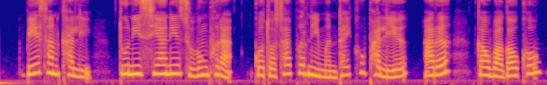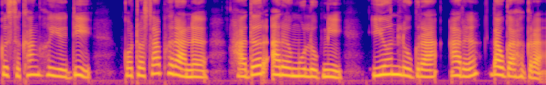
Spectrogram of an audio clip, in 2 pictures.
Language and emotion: Bodo, neutral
